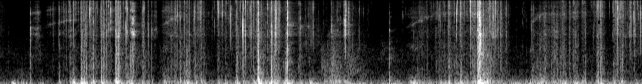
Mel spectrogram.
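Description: A metal blade shaves curling flakes off the end of a solid oval bar of rancid brown soap held in the hand. The result is a steady run of crisp, bright scraping and cutting strokes with a dry, crackly texture, each stroke dying away quickly.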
